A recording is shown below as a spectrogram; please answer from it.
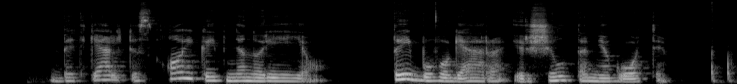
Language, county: Lithuanian, Kaunas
